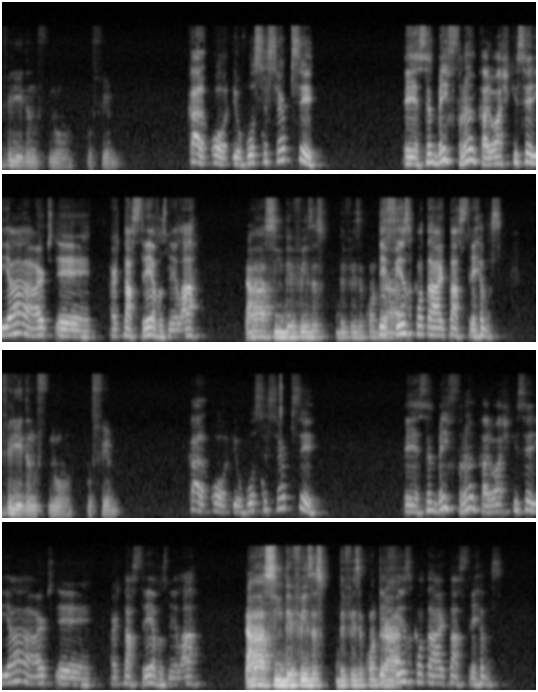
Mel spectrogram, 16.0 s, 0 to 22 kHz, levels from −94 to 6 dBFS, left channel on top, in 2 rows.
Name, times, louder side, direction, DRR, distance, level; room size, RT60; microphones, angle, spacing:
voice 1, 0.0-1.7 11.7-14.0, right 7 dB, 60° right, 0.3 m, -21 dB
voice 2, 2.8-4.7 6.0-9.3 9.6-10.9 13.7-15.4, left 7 dB, 55° left, 0.3 m, -24 dB
4.7 x 4.3 x 5.3 m
head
